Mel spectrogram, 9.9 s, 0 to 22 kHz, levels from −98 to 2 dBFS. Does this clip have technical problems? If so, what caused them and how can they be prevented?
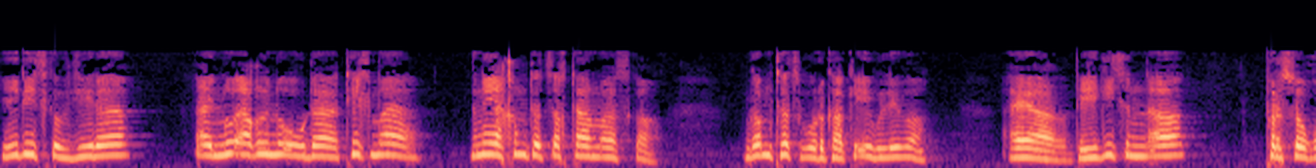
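Yes. The whole clip shows AAC compression damage. Nothing is present above 7 kHz, so the speech sounds dull, and sibilants have a smeared, fizzy texture. This likely comes from AAC-LC at a low bitrate, which fits about 24 kbps. Encoding at a higher bitrate would prevent it.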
